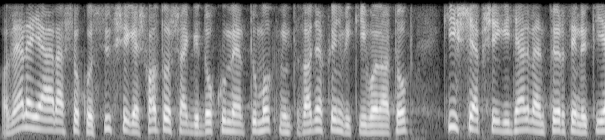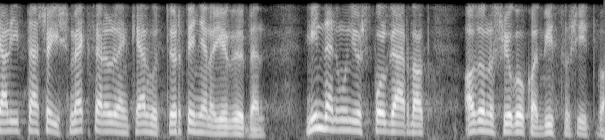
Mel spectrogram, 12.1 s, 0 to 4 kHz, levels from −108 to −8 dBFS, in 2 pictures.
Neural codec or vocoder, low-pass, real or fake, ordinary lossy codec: codec, 16 kHz, 4 kbps, FunCodec, trained on Chinese and English, 50 frames a second; 3.6 kHz; fake; none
